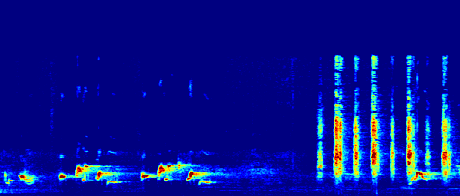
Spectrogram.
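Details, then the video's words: Red-whiskered bulbul song: short bright whistled phrases, each with a quick upward slur, repeated for about two and a half seconds, then a burst of sharp clicking chips and a final whistle. "chim Chào mào"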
